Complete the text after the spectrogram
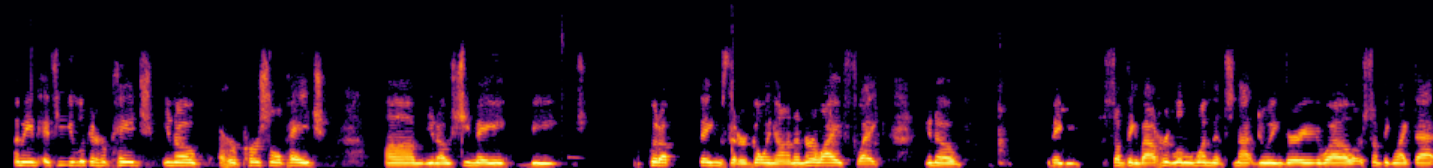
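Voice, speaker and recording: With a Southern US accent, the speaker uses a dark, mellow tone, very even loudness and fairly even intonation, leaving long, frequent pauses. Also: woman, medium pitch for a woman. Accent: Southern drawl. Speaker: direct sales consultant. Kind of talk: group coaching call.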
